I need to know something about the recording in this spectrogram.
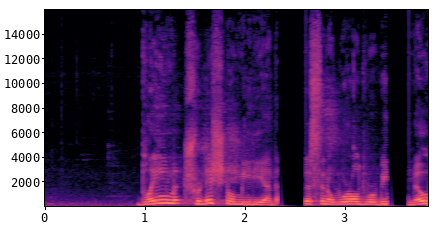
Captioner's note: audio distorts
